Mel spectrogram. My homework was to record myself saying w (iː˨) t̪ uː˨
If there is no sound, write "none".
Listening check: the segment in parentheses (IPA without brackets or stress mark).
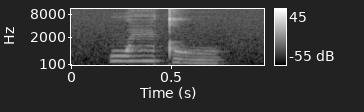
iː˦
